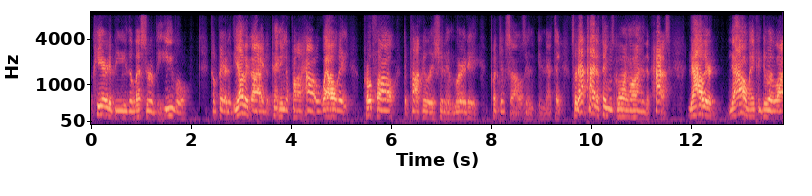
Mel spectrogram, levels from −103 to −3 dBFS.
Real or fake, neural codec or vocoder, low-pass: fake; codec, 16 kHz, 1 kbps, FreqCodec, smaller model; 7.2 kHz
